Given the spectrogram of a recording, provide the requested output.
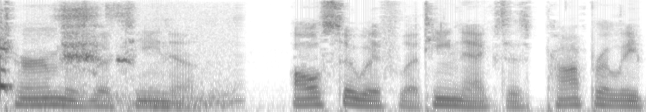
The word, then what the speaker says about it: Latinx: is Latino also if latinx is properly pronounced in Spanish would be latinish x equals sh sound yeah it's because for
